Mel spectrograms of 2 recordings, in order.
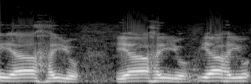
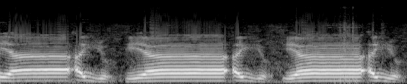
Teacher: یہاں پر ہا نہیں پڑھنا، بلکہ آپ نے حمزہ کی آواز نکالنی اور پڑھنا ہے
